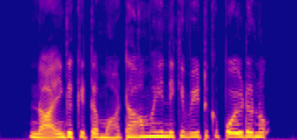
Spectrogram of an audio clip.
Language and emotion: Tamil, sad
